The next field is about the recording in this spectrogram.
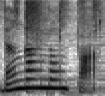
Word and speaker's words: Danganronpa: Danganronpa? Yeah, I think that's how you say it. – Danganronpa.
